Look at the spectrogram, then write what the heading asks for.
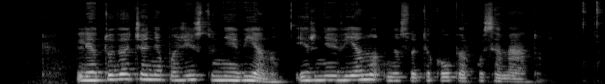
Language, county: Lithuanian, Šiauliai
